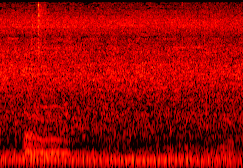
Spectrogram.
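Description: Steady low hum of a running motor, with a brief faint voice-like sound about a quarter second in.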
